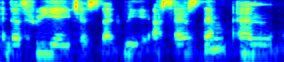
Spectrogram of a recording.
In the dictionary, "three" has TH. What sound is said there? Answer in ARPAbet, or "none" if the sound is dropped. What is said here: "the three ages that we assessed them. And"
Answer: TH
